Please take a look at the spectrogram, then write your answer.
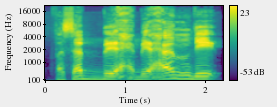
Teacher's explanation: میم ساکن بعدش دال اظهار شفوی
